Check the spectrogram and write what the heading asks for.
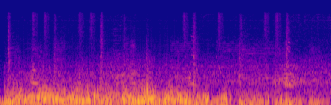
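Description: Wind rumbling on the microphone, a dense low rush, with background music faint beneath it.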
